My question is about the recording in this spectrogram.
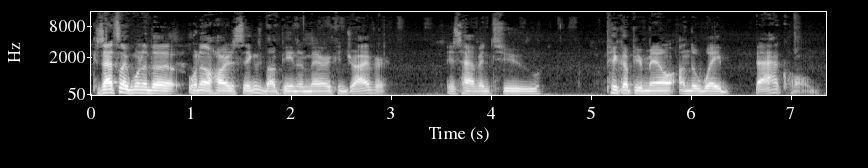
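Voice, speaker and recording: Mellow low-voiced guy, deadpan podcast jokes, dry close sound. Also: brisk, dry recording. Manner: dry, joking, deadpan asides. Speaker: podcast co-host. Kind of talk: casual chat.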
